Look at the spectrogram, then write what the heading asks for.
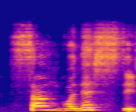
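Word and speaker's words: Sanguinesti: 75 sanguistine staff or as it's actually called sanguinistie stuff yeah i've been pronouncing it wrong the entire time sanguine estate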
